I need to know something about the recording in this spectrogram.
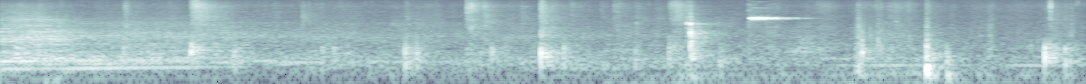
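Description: Footsteps walking and then climbing carpeted stairs, with scattered soft knocks and thuds. A low hum dies away in the first two seconds, and a short, high squeak about seven and a half seconds in is the loudest sound.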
